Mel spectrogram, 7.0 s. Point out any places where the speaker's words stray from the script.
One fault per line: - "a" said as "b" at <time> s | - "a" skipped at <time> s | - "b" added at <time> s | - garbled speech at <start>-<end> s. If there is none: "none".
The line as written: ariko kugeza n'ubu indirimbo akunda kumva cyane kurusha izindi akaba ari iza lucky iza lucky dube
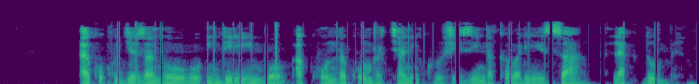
- "iza lucky" skipped at 6.4 s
